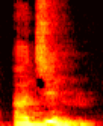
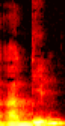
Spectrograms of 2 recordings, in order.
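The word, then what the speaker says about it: один: Ajin. Artinya 1 ya. Jadi ini huruf D tapi dibaca kayak J ya teman-teman. Jadi bacanya bukan Adin tapi Ajin.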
